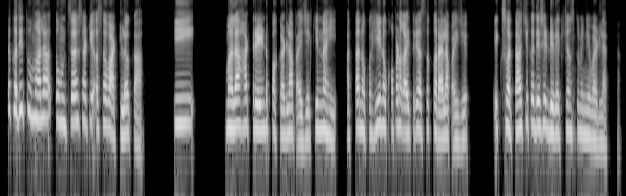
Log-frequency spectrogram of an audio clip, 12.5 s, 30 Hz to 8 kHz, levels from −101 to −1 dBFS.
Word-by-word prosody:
तर 360 Hz, -, -4 dB
कधी 335 Hz, +1 st, +4 dB
तुम्हाला 280 Hz, -4 st, +2 dB
तुमच्यासाठी 250 Hz, 0 st, 0 dB
असं 225 Hz, +2 st, -3 dB
वाटलं 180 Hz, -3 st, +2 dB
का, -, -, -3 dB, 0.6 s
की 245 Hz, 0 st, +2 dB, 0.7 s
मला 220 Hz, +1 st, +6 dB
हा 230 Hz, +1 st, 0 dB
ट्रेंड 210 Hz, 0 st, +5 dB
पकडला 185 Hz, -2 st, 0 dB
पाहिजे, 150 Hz, +2 st, -3 dB
की 215 Hz, -, -1 dB
नाही 190 Hz, -6 st, 0 dB, 0.2 s
आता 215 Hz, +5 st, 0 dB
नको 190 Hz, -3 st, -3 dB
हे 210 Hz, +7 st, 0 dB
नको 215 Hz, -3 st, -3 dB
पण 230 Hz, +1 st, 0 dB
काहीतरी 190 Hz, 0 st, 0 dB
असं 200 Hz, +1 st, -2 dB
करायला 170 Hz, -2 st, +4 dB
पाहिजे. 150 Hz, +3 st, -5 dB, 0.6 s
एक -, -, -6 dB
स्वतःची 215 Hz, +2 st, +1 dB
कधी 230 Hz, -1 st, +2 dB
अशी 225 Hz, +1 st, 0 dB
डीरेक्शन्स 190 Hz, 0 st, -1 dB
तुम्ही 185 Hz, -2 st, -4 dB
निवडल्यात 155 Hz, -6 st, -3 dB
का? 125 Hz, -, -34 dB
210 Hz, 155 wpm, -23 LUFS, 180-235 Hz, 0.7 s, मला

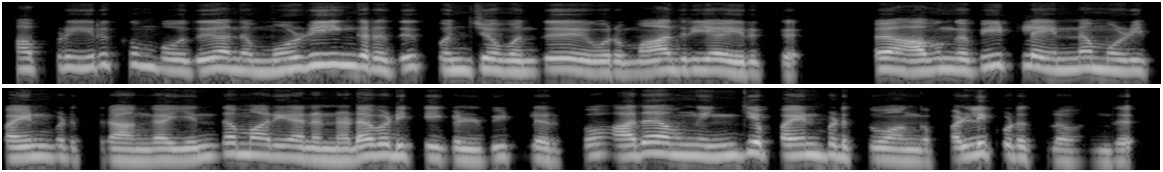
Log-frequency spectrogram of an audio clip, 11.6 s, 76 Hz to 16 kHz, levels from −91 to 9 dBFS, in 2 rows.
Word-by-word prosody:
அப்படி 210 Hz, +3 st, -8 dB
இருக்கும்போது, 235 Hz, -9 st, -3 dB
அந்த 190 Hz, -2 st, -1 dB
மொழிங்கிறது 230 Hz, -2 st, +2 dB, 0.2 s
கொஞ்சம் 190 Hz, 0 st, 0 dB
வந்து 175 Hz, +4 st, -1 dB, 0.2 s
ஒரு 165 Hz, -1 st, -1 dB
மாதிரியா 190 Hz, +1 st, +2 dB
இருக்கு. 155 Hz, -, -6 dB, 0.4 s
அ -, -, +7 dB, 0.2 s
அவுங்க 195 Hz, +2 st, +1 dB
வீட்டுல 255 Hz, -1 st, +1 dB
என்ன 200 Hz, -, -1 dB
மொழி 185 Hz, -1 st, -1 dB
பயன்படுத்துறாங்க? 160 Hz, -4 st, -1 dB, 0.2 s
எந்த 190 Hz, +4 st, -4 dB
மாதிரியான 180 Hz, -6 st, +1 dB
நடவடிக்கைகள் 175 Hz, -3 st, +1 dB
வீட்டுல 180 Hz, -1 st, -6 dB
இருக்கோ, 190 Hz, +9 st, -8 dB, 0.2 s
அதை 230 Hz, +4 st, +3 dB
அவங்க 200 Hz, -1 st, 0 dB
இங்க 220 Hz, +3 st, +3 dB
பயன்படுத்துவாங்க, 175 Hz, -8 st, 0 dB, 0.2 s
பள்ளிக்கூடத்துல 180 Hz, -5 st, -1 dB
வந்து. 135 Hz, +2 st, -7 dB
190 Hz, 135 wpm, -23 LUFS, 170-205 Hz, 0.4 s, அ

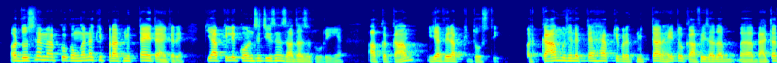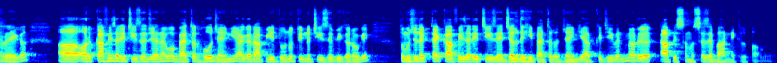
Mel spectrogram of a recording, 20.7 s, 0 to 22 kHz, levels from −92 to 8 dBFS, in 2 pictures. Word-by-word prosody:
और 170 Hz, +1 st, +2 dB
दूसरा 180 Hz, +7 st, +2 dB
मैं 210 Hz, -2 st, 0 dB
आपको 200 Hz, 0 st, -1 dB
कहूँगा 170 Hz, +1 st, -1 dB
ना 210 Hz, +2 st, 0 dB
की 205 Hz, -, -3 dB
प्राथमिकताएँ 155 Hz, 0 st, +4 dB
तय 110 Hz, -, +3 dB
करें 105 Hz, -1 st, -4 dB, 0.3 s
कि -, -, -3 dB
आपके 170 Hz, +2 st, +5 dB
लिए 190 Hz, 0 st, +3 dB
कौन-सी 165 Hz, -3 st, -2 dB
चीज़ें 165 Hz, +1 st, -3 dB
ज़्यादा 125 Hz, -5 st, -1 dB
ज़रूरी 105 Hz, -3 st, -10 dB
है। 100 Hz, 0 st, -14 dB, 0.4 s
आपका -, -, 0 dB
काम -, -, +2 dB, 0.3 s
या 140 Hz, -, +6 dB
फ़िर 140 Hz, 0 st, +3 dB
आपकी 135 Hz, 0 st, -2 dB
दोस्ती। 105 Hz, -1 st, -11 dB, 0.4 s
और -, -, -6 dB
काम 150 Hz, +4 st, +9 dB
मुझे 170 Hz, -2 st, -2 dB
लगता 160 Hz, +1 st, 0 dB
है 165 Hz, 0 st, -1 dB
आपकी 160 Hz, -1 st, -1 dB
प्राथमिकता 130 Hz, +2 st, 0 dB
रहे 140 Hz, +1 st, -1 dB
तो -, -, +1 dB
काफ़ी 115 Hz, +4 st, +1 dB
ज़्यादा 125 Hz, 0 st, 0 dB
अ, 120 Hz, -2 st, -3 dB
बेहतर 155 Hz, +8 st, +1 dB
रहेगा। 120 Hz, -3 st, -3 dB
अ, -, -, -10 dB
और 130 Hz, +2 st, +4 dB
काफ़ी 155 Hz, +2 st, +4 dB
सारी 150 Hz, -2 st, +1 dB
चीज़ें 140 Hz, -1 st, -3 dB
जो 135 Hz, -, -1 dB
है 130 Hz, -, 0 dB
ना 150 Hz, -, -2 dB
वो 150 Hz, 0 st, -2 dB
बेहतर 125 Hz, +3 st, 0 dB
हो 140 Hz, +1 st, +2 dB
जाएँगी, 130 Hz, +2 st, -4 dB
अगर 125 Hz, -1 st, 0 dB
आप 125 Hz, 0 st, 0 dB
ये 125 Hz, 0 st, -1 dB
दोनों 135 Hz, +4 st, -5 dB
तीनों 125 Hz, -2 st, -4 dB
चीज़ें 120 Hz, +2 st, -5 dB
भी 130 Hz, -1 st, -5 dB
करोगे, 110 Hz, -2 st, -4 dB, 0.4 s
तो 145 Hz, -, -3 dB
मुझे 140 Hz, 0 st, -1 dB
लगता 145 Hz, +1 st, +2 dB
है 150 Hz, -, +5 dB
काफ़ी 135 Hz, +1 st, +4 dB
सारी 130 Hz, 0 st, +1 dB
चीज़ें 125 Hz, -1 st, -1 dB
जल्द 125 Hz, +1 st, +2 dB
ही -, -, -1 dB
बेहतर 110 Hz, -1 st, -3 dB
हो 110 Hz, -, -5 dB
जाएँगी 110 Hz, +3 st, -3 dB
आपके 120 Hz, -, -10 dB
जीवन 115 Hz, +2 st, -5 dB
में 180 Hz, -, -1 dB
और -, -, +1 dB, 0.3 s
आप 125 Hz, 0 st, +5 dB
इस 125 Hz, -, -3 dB
समस्या 115 Hz, +1 st, -7 dB
से 115 Hz, -, -2 dB
बाहर 100 Hz, 0 st, -5 dB
निकल 100 Hz, -1 st, -15 dB
पाओगे। -, -, -23 dB
130 Hz, 235 wpm, -26 LUFS, 120-155 Hz, 0.4 s, काम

